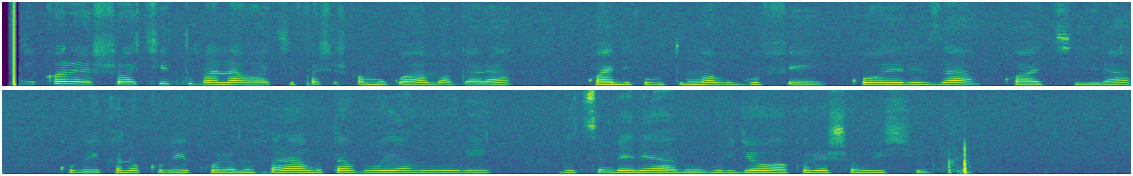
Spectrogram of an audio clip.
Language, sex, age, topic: Kinyarwanda, female, 18-24, finance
